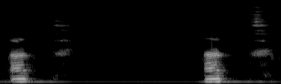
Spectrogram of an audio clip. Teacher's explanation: जब हम्स हम करेंगे ता वाले हर्फ के अंदर तो सांस आहिस्ता से जारी रहता है। तो जैसे सांस जारी रहेगा यानी कि आहिस्ता से जारी रहेगा, उसी तरह उसकी आवाज़ में पस्ती आएगी, यानी कमज़ोरी होगी, उसकी आवाज़ में ज़ईफ़ हो जाएगी। · आखिर में देखें आवाज़ कैसे हो रही है, कमज़ोरी आ रही है आवाज़ के अंदर और सांस भी जारी हो रहा है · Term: हम्स की क्वालिटी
